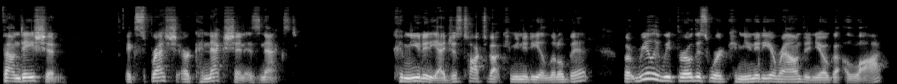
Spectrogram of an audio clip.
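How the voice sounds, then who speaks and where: A man coaching yoga teachers on a live webinar, talking the way he would with friends. His delivery is emphatic and conversational, and he repeats his main points for weight. His voice sits at an ordinary middle pitch. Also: animated, quick pace, a bit bright. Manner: casual and unpolished by choice.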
